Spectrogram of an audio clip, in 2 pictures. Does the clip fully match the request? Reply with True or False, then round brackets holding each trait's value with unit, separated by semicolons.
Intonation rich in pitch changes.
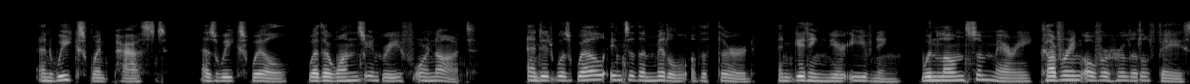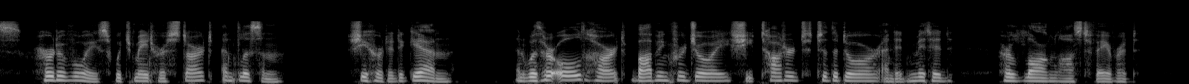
False (3.4 semitones)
